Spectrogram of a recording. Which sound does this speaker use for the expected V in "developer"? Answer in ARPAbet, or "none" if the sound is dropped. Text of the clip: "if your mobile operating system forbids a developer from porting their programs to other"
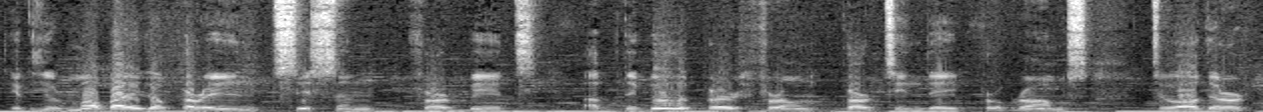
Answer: B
